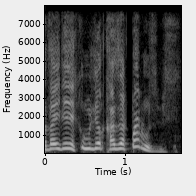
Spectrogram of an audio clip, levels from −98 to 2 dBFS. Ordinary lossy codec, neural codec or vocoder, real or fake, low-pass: none; codec, 16 kHz, 4 kbps, FreqCodec, larger model; fake; none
